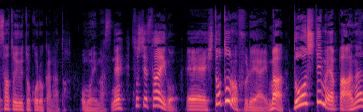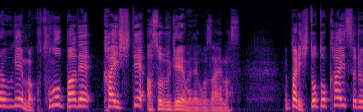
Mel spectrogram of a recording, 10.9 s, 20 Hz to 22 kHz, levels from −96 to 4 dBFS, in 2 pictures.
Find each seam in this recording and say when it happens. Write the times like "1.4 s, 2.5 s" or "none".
1.1 s, 1.9 s, 2.7 s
